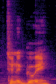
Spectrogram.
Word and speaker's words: Tenugui: Tenugui.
